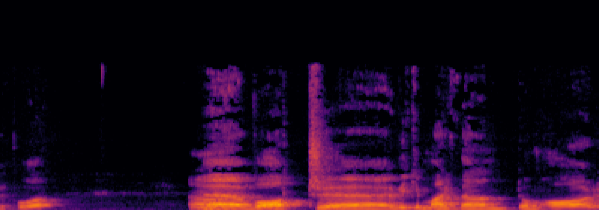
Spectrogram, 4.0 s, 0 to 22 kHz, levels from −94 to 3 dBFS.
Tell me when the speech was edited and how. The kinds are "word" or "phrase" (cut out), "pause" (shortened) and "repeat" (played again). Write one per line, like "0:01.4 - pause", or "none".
none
